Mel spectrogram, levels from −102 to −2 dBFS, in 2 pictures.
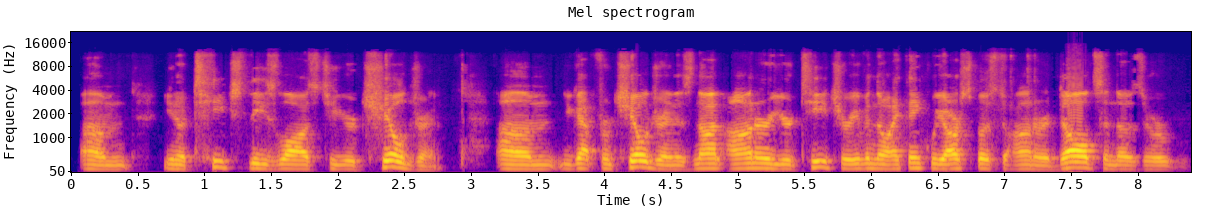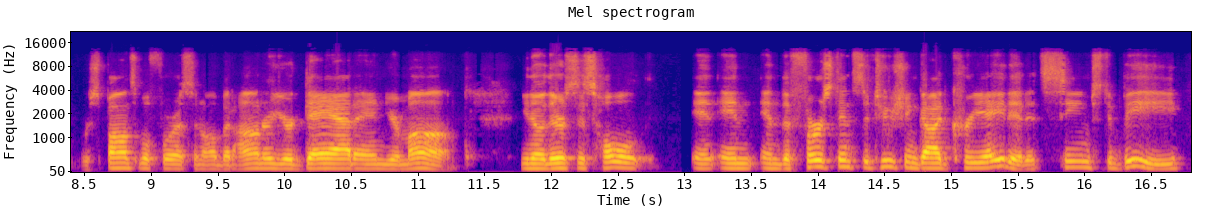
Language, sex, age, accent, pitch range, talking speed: English, male, 30-49, American, 125-150 Hz, 220 wpm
